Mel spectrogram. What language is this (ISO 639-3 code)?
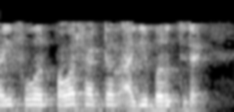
kan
